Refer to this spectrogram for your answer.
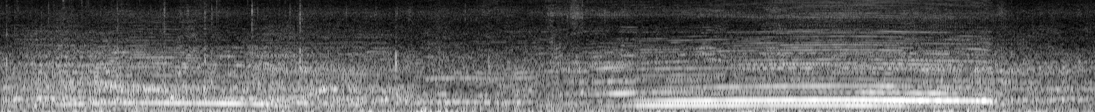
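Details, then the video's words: A small, cute calf calling with soft, drawn-out nasal moos, a short call followed by a longer steady one, over a faint background hum. "suara sapi kecil lucu imut"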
